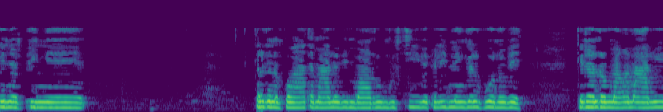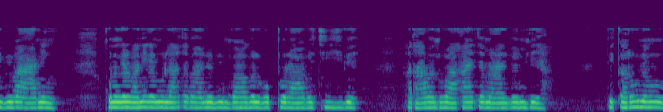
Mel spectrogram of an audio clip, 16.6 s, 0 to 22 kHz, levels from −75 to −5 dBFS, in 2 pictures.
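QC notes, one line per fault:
Throughout: AAC compression. Nothing reaches above 7.7 kHz, so the speech sounds dull and boxed-in, with sibilants that fizz and warble rather than hiss cleanly. Heavy damage fits a low-bitrate AAC-LC encode, around 16 kbps, as the likely cause. That leaves too few bits to carry the full spectrum. The encoder drops the upper band entirely and coarsely quantises what remains, leaving the voice smeared.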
